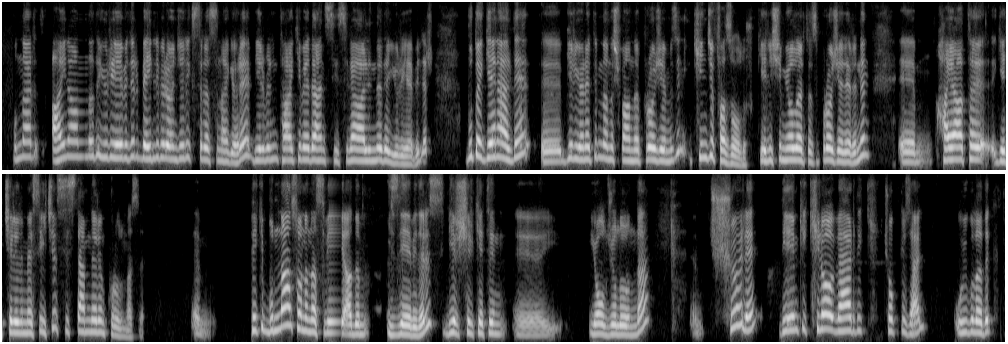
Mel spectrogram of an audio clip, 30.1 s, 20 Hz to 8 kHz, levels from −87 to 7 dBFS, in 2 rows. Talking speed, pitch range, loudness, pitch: 110 wpm, 185-240 Hz, -17 LUFS, 205 Hz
